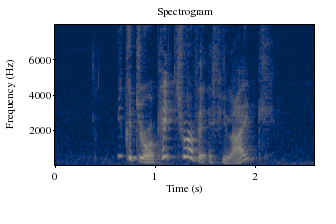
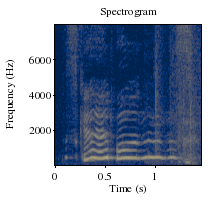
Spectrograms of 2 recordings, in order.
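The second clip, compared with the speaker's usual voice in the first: mock scared; 11 semitones higher, 6 dB louder, much slower than usual. Listing feelings at story's party.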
